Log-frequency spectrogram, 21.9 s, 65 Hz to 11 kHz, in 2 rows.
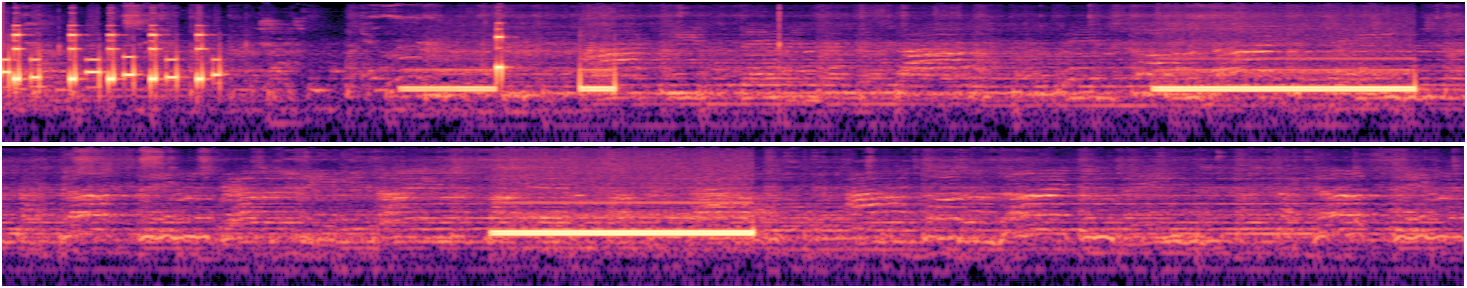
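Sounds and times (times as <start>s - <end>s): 
steady electronic tones from the phone line: 0.0s - 1.7s, 3.0s - 4.6s, 8.6s - 10.6s, 14.6s - 16.6s
telephone keypad tones while dialing a phone number: 0.0s - 1.7s, 8.7s - 10.6s, 14.6s - 16.6s.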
